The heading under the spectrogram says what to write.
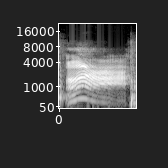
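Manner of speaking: exasperated "ah" breaking off the sentence; frustrated cry. Real, not acted. Reader hating the trope, frustrated cry. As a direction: cry out in annoyance. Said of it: "so mad".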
